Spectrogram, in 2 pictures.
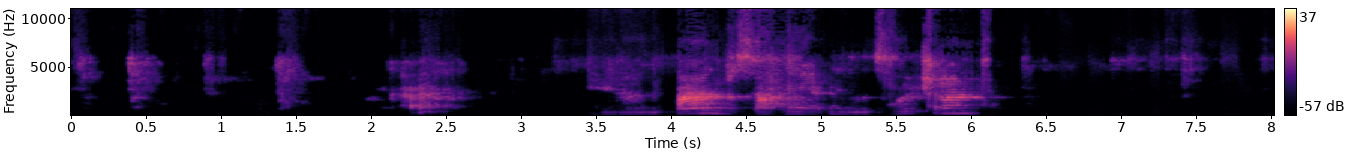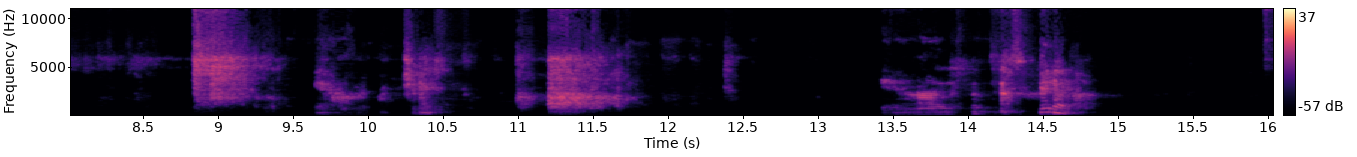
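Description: A woman speaks calmly and explains, close by.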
